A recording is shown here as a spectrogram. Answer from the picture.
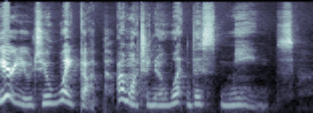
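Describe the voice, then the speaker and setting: Gruff and fairly high-pitched, a woman's put-on character voice moves at a moderate pace with lively intonation. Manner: angry, demanding.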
